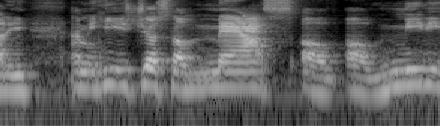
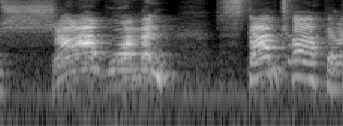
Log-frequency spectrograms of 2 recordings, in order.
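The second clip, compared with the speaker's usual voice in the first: high, loud angry snap; exasperated yell; 10 semitones higher, 8 dB louder than usual. Retold or imitated. Husband yelling at his nagging wife by the broken car. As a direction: shout her down.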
